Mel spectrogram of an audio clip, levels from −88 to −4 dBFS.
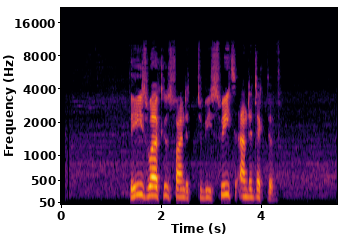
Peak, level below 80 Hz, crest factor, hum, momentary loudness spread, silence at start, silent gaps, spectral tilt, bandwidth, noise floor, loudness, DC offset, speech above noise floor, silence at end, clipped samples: -4 dBFS; -80 dBFS; 22 dB; none; 20 LU; 1.4 s; none; -5 dB/octave; 11 kHz; -58 dBFS; -24 LUFS; under 0.1%; 34 dB; 1.3 s; under 0.1%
